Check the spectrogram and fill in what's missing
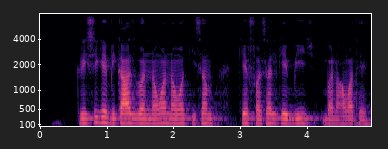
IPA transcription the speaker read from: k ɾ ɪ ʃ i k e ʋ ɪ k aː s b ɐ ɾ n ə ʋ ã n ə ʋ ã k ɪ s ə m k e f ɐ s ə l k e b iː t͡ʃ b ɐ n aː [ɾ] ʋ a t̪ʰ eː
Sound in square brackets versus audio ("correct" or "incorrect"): incorrect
